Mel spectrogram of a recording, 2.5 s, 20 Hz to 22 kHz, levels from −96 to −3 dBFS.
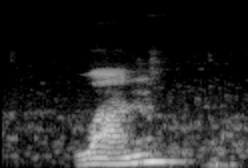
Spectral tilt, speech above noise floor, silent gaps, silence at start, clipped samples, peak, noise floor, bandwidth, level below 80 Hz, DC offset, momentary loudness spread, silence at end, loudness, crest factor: -9 dB/octave; 37 dB; none; 0.75 s; under 0.1%; -10 dBFS; -62 dBFS; 5.2 kHz; -70 dBFS; under 0.1%; 22 LU; 0.1 s; -26 LUFS; 18 dB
